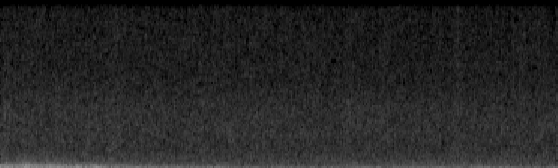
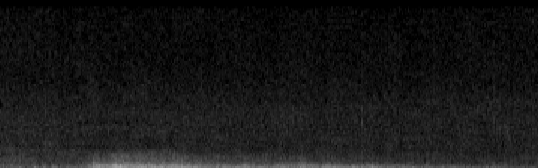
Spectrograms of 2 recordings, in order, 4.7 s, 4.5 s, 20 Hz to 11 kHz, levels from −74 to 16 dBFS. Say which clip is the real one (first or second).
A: first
